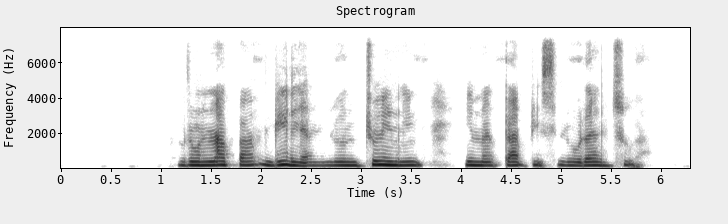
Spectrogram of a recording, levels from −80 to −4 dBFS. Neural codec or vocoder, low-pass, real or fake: codec, 16 kHz, 1 kbps, FreqCodec, larger model; 7.2 kHz; fake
